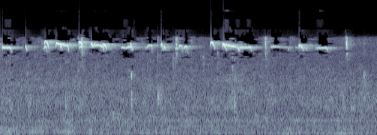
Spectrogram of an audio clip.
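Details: At a breeding wall on a July evening, common kingfishers call while a female drives off a juvenile that comes begging, a male close by. Long runs of shrill, thin, high whistles follow one another almost continuously, some drawn out, others clipped.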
